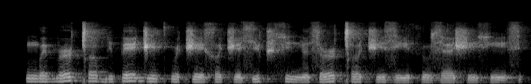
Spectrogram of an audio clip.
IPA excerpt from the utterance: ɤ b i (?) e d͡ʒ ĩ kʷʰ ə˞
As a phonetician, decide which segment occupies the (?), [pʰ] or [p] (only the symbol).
p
